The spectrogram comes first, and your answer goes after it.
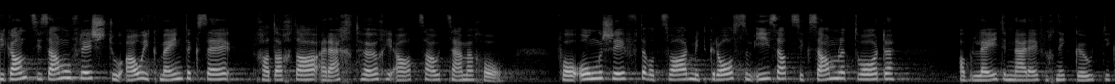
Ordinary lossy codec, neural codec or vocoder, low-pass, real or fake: MP3, 48 kbps; none; 10.8 kHz; real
